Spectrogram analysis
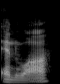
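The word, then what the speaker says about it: n'wah: SL like yikes but inoa has transcended morind insult communities now my preferred pronunciation is enoa I've heard someone say no I don't really care choose one and stick to it so hope you've enjoyed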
